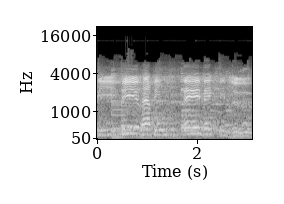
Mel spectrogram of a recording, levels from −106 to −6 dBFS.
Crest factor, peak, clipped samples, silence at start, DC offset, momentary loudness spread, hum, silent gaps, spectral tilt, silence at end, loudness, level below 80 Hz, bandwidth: 16 dB; -2 dBFS; under 0.1%; 0 s; under 0.1%; 9 LU; none; none; -4 dB/octave; 0 s; -14 LUFS; -50 dBFS; 9.6 kHz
